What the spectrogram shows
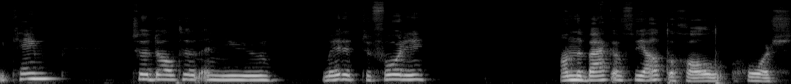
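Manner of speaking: voice full of tears, on the edge of crying. Speaker talking to her twelve-year-old self, tearful. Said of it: "I'm getting really tearful now".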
